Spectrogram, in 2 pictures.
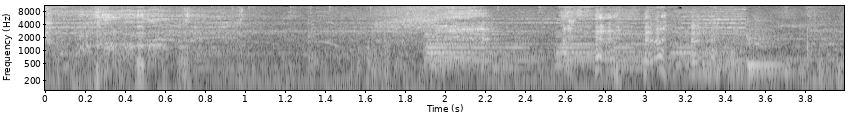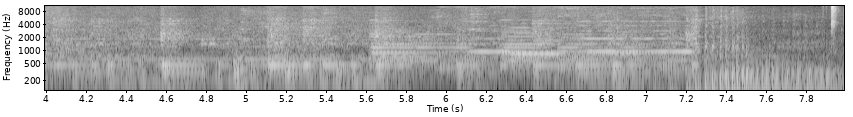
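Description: A small motorcycle engine buzzes with a steady, whining drone for several seconds as it drives away westward toward Normandy, its tone holding fairly constant before a deeper rumble swells up at the very end.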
